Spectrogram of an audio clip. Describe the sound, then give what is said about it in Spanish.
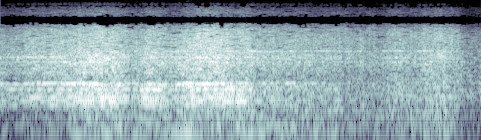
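Whistle of a moving train blowing: a sustained, mid-pitched tone rises out of a loud, steady rolling rumble, then fades back into the continuing noise of the train. “Va pitando el tren. Eso quiere decir que vamos a llegar a una estación.”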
